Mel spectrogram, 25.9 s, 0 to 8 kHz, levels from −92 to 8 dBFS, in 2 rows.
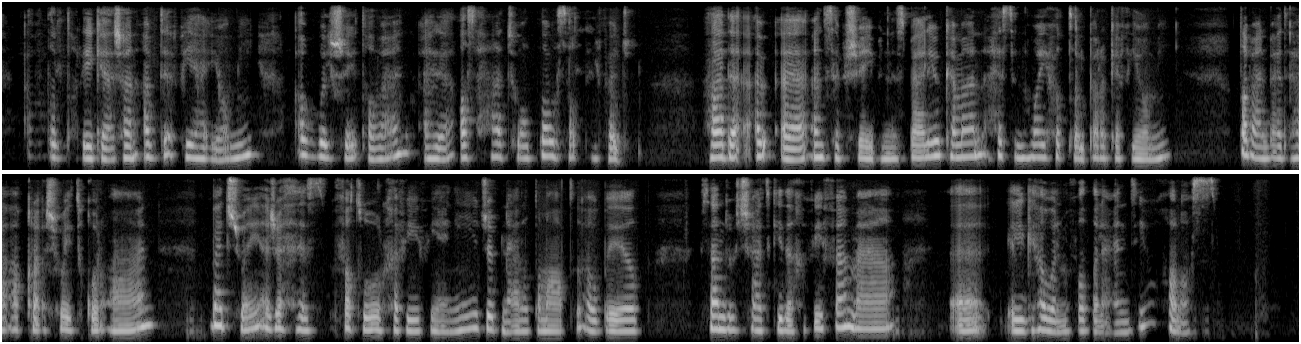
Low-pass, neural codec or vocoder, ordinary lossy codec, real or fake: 7.2 kHz; none; none; real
